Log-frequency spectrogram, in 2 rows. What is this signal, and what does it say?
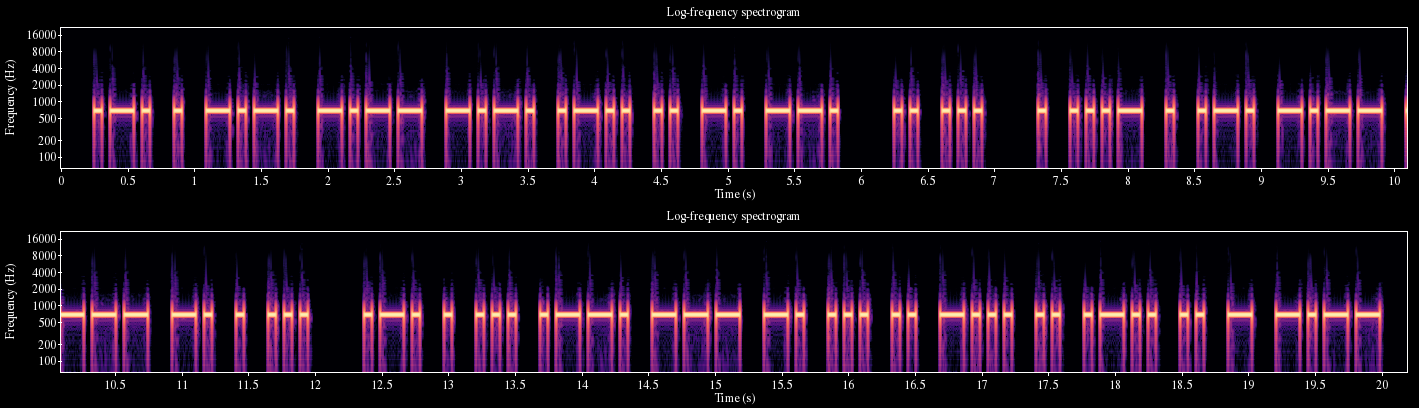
Morse code, heard as a keyed tone, about 20 wpm, 700 Hz. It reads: RECYCLING IS EVERYONES RESPONSIBILITY
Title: Difficult Sentences with Hints - 20wpm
